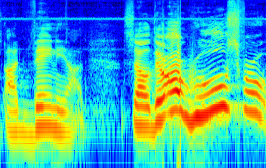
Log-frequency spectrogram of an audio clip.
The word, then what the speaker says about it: adveniat: So every vowel is a syllable, so there are four syllables here, adveniat. And so it's because this I is short, that's why the accent is on the ve here. If the I were long, it would be adveniat, but because the I is short, it's adveniat.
